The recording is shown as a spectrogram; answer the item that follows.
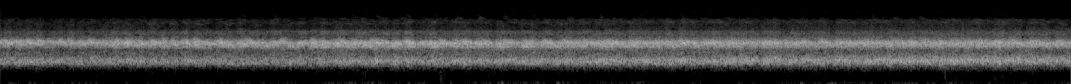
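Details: Frogs calling in front of a house during rice sowing, as fields are readied for planting in 2021; a dense, unbroken chorus of many overlapping croaks and trills holds steady throughout, with no other clear sounds.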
